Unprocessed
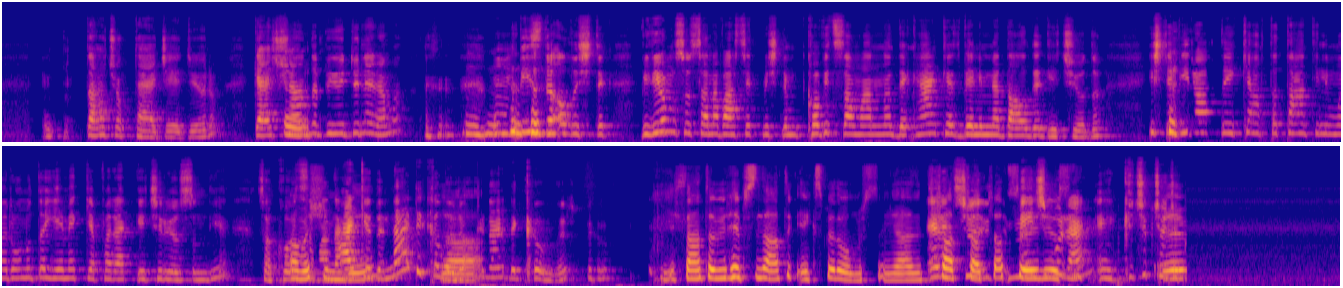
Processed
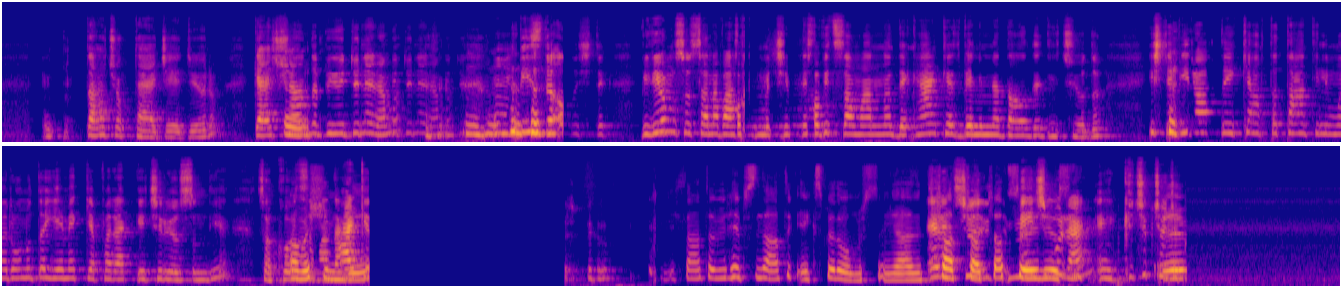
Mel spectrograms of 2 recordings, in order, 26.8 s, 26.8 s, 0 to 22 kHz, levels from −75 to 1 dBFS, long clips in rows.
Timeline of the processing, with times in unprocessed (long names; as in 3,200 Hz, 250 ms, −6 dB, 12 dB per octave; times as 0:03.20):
0:03.37–0:04.42: delay throw 530 ms, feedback 30%, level −10.5 dB
0:05.61–0:06.65: fade in
0:07.36–0:08.13: reverse
0:09.69–0:10.80: phaser with its sweep stopped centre 560 Hz, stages 8
0:14.85–0:16.25: high-shelf EQ 5,900 Hz +5 dB
0:17.06–0:19.02: silence
0:19.93–0:22.81: fade in linear, from −21 dB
